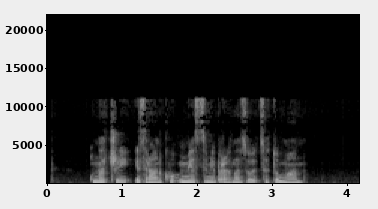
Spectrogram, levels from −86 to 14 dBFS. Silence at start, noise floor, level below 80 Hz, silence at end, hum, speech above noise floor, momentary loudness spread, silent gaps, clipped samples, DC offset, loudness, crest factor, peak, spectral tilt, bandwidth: 0.6 s; -63 dBFS; -66 dBFS; 0.75 s; none; 40 dB; 5 LU; none; under 0.1%; under 0.1%; -24 LUFS; 16 dB; -8 dBFS; -4.5 dB/octave; 11.5 kHz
